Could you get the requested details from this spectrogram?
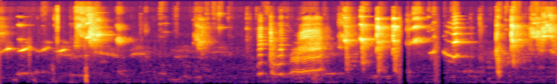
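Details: Pet talking parrot chattering in a busy mix of harsh squawks, wavering chirps and buzzy harmonic bursts, with short gaps between loud clusters.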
